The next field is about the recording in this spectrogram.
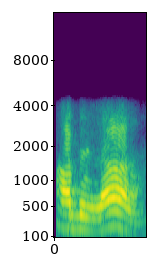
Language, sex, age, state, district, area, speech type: Tamil, male, 60+, Tamil Nadu, Dharmapuri, rural, conversation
